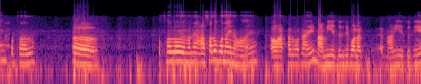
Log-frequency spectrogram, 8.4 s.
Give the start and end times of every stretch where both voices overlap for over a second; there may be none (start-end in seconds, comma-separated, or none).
none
